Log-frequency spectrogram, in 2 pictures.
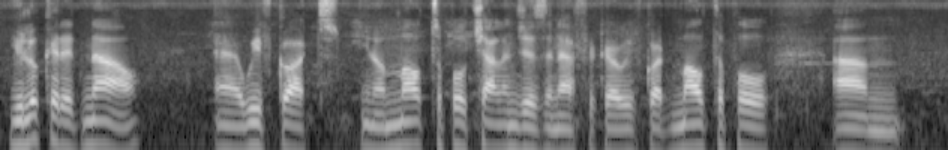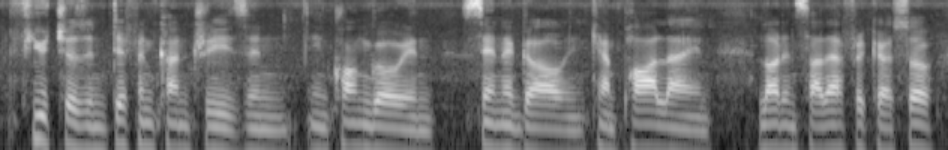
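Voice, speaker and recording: A man's voice: on the low side, moderate pace. Man in his twenties, earnest. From Zimbabwe. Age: 20s. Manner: relaxed, earnest, with frequent "uh" and "you know" fillers. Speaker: professional tennis player. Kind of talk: interview answers. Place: tournament venue.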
